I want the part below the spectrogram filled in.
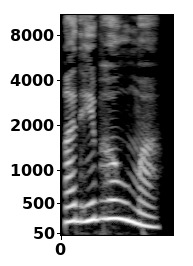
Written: ಅಧಿಭೌಮ

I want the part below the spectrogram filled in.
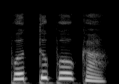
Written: ಪೊತ್ತುಪೋಕ

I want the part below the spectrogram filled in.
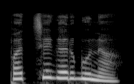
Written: ಪಚ್ಚೆಗರ್ಬುನ

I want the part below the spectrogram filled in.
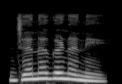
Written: ಜನಗಣನೆ

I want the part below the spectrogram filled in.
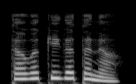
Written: ತವಕಿಗತನ

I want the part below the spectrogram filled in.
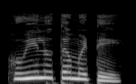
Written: ಹುಯಿಲುತಮಟೆ

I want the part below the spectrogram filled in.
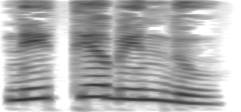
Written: ನಿತ್ಯಬಿಂದು

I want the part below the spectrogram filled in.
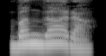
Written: ಬಂಗಾರ

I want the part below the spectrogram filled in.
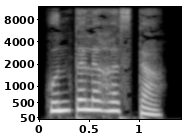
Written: ಕುಂತಲಹಸ್ತ

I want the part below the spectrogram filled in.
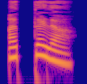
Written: ಅದಳ

